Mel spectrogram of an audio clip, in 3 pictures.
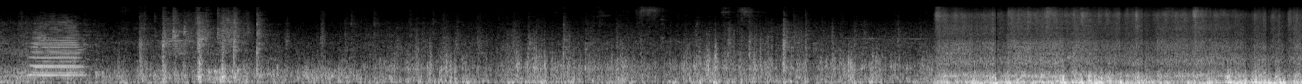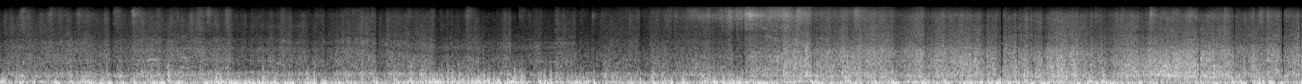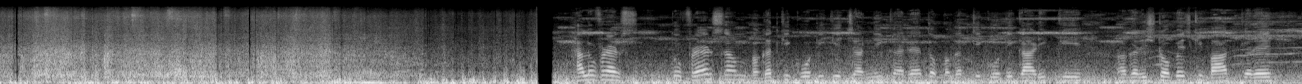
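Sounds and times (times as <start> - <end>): wind on microphone: 0.0 - 39.0
train wheels clattering: 1.2 - 30.6.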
